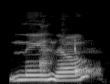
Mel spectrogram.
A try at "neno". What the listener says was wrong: Neno, not ni.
